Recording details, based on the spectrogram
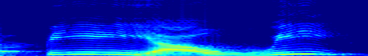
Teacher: quando eu pronuncio a palavra Piauí, qual é a sílaba mais forte? É o i. Então, por isso, Piauí é uma palavra oxítona.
